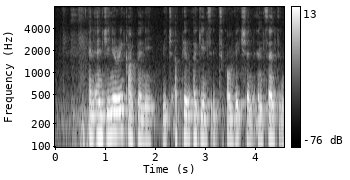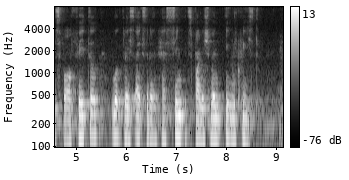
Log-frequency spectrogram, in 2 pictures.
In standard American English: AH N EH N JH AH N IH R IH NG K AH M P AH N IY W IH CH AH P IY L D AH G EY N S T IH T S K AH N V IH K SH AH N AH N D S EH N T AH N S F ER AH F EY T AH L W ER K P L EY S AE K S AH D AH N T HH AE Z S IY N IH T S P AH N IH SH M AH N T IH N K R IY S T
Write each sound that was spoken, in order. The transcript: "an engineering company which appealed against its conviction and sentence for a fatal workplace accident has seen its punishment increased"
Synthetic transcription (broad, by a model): AH N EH N JH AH N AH R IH NG K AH M P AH N IY W IH CH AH P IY L AH G EY N S T IH T S K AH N V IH K SH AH N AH N S EH N T AH N S F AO AH F EY T AH L W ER K P L EY S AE K S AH D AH N T HH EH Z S IY N IH T S P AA N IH SH M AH N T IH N K R IY S T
